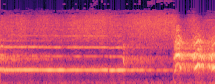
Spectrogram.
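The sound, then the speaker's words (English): A coyote howls at night in a canyon, a long, steady, high-pitched wail. Its tone shifts partway through, then breaks into a rougher, warbling burst near the end. No talking is heard. “What was that? It was a coyote, or sheep herd his lost dog, maybe.”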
